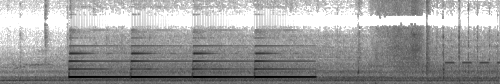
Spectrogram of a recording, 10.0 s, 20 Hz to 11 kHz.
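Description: A 2008–2010 Dodge Journey instrument cluster's warning chime sounding as the cluster powers up: four ringing dings about a second and a quarter apart, each fading before the next, then stopping. A faint steady whine, rising slightly in pitch at first, runs underneath.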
